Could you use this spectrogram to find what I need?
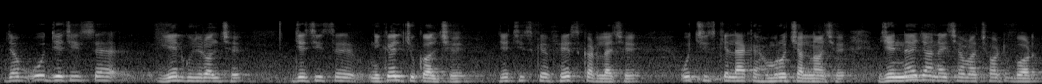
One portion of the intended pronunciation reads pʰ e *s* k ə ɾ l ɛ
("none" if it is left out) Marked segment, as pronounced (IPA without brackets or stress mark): s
